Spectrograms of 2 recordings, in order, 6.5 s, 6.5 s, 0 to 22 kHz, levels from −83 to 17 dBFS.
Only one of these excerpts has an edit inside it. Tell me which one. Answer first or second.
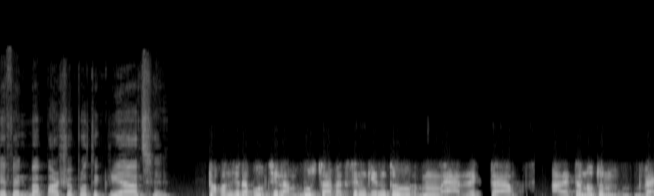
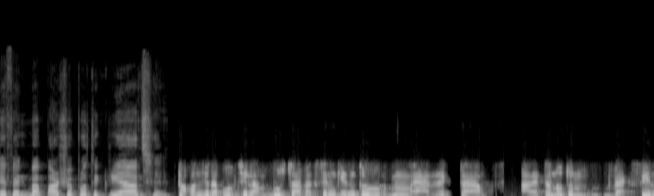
second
